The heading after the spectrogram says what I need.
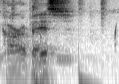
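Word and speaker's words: carapace: You pronounce it carropase.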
